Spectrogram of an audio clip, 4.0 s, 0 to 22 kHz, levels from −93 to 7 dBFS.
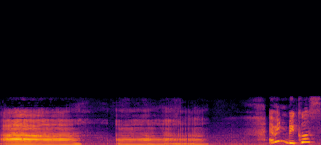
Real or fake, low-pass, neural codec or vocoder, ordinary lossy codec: fake; 7.2 kHz; codec, 16 kHz, 8 kbps, FreqCodec, larger model; none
